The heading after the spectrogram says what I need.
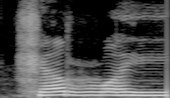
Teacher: Jadi nun mati dan tanwinnya tidak dibaca, langsung melebur ke huruf idghamnya. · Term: idgham bi gunnah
